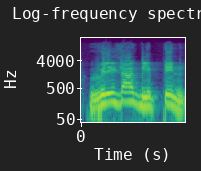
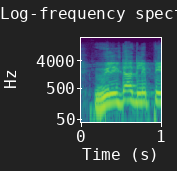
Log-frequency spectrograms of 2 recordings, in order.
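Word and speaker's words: vildagliptin: दूसरा एग्जाम्पल है आपका विल्डाग्लिप्टिन, ग्लिप्टिन सब में कॉमन है तो इसको आप याद करने में बड़ा आसानी का फैक्टर मान सकते हैं। विल्डाग्लिप्टिन में पहला जो वर्ड है वह है विल्डा,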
